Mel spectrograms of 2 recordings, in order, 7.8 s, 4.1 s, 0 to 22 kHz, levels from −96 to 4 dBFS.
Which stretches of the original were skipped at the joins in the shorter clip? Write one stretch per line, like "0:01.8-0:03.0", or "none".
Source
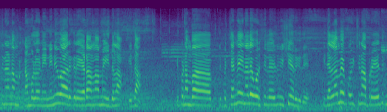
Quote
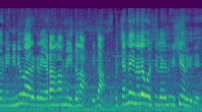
0:03.0-0:04.4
